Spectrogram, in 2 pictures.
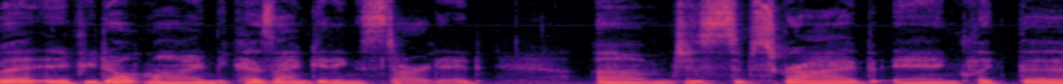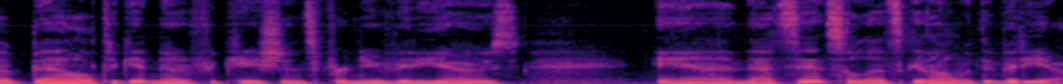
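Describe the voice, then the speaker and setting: Gravelly and very deep in pitch, a woman speaks at a moderate pace. The recording is very clean, with a silent background. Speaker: vlogger with chronic illness. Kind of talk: casual vlog monologue. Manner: halting, many fillers.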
